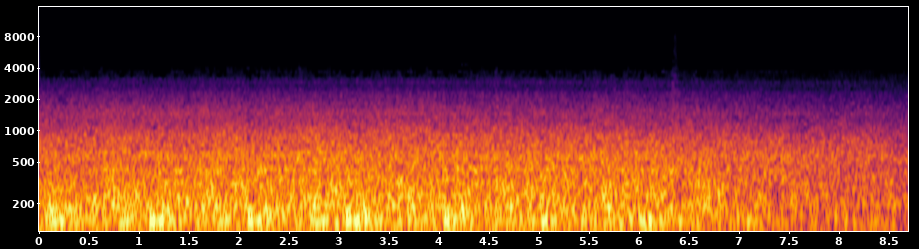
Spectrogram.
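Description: Freight train rolling past: a loud, steady rumble of wheels on rail with a low hum underneath, beginning to fade near the end as the train draws away.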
